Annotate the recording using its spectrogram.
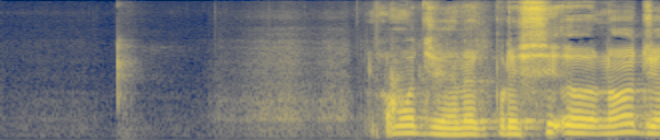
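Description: Billiard balls knock together and drop into a pocket.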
